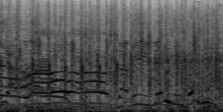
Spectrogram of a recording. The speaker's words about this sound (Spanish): mira, mira, cómo, mira cómo fluye el aplauso sin que nadie lo vea.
